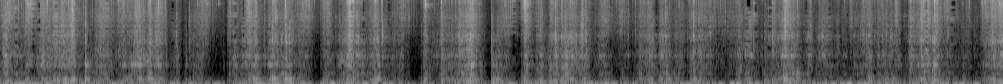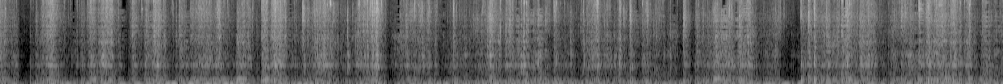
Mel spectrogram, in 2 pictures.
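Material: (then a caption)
Cherry pits. Fingernails of both hands scratch a cotton canvas pillow filled with cherry pits, producing a steady, dense stream of rustling scratches and soft, muffled rattling of the pits inside. The sound is mostly low and dull, with little bright content, and it stays at a fairly even level throughout.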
